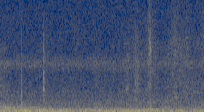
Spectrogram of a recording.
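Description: Low, steady rumble of a thunderstorm, with a few faint ticks over it.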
